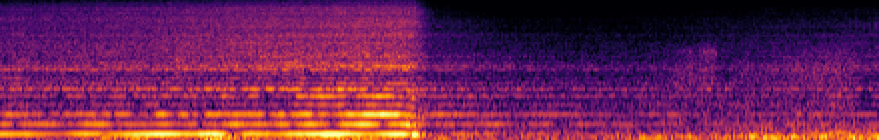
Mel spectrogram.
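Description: Electronic ambient music: a loud held drone tone with a bright hissing layer over it, which cuts off sharply about two seconds in, leaving a quieter, grainy textured layer.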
